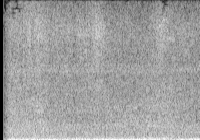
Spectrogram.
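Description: An engine running steadily with a low, even rumble.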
